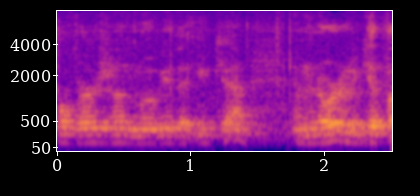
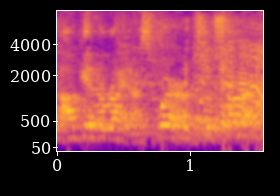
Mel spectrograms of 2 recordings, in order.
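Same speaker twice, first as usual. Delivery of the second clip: pleading apology; 6 semitones higher, 15 dB louder than usual. Retold or imitated. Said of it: "if you look like you're about to cry".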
